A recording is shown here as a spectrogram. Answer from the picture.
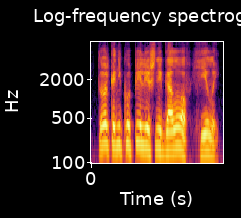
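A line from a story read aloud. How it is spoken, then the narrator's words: Plain. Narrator (Russian): сказал Рамзес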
